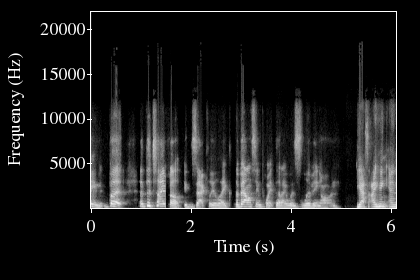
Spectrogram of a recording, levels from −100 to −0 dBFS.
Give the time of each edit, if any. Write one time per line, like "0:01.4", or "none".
0:01.5
0:02.8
